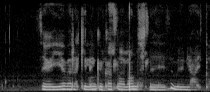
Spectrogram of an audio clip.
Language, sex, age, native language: Icelandic, male, 18-19, Icelandic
